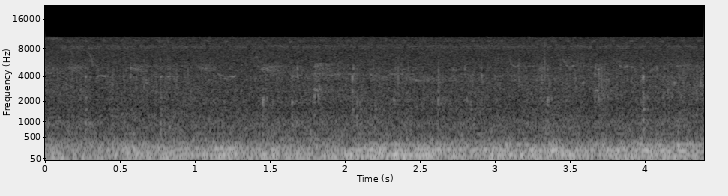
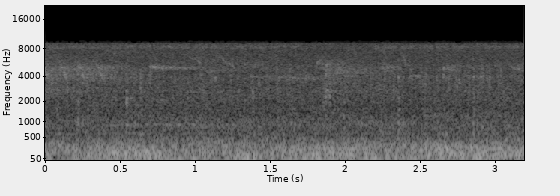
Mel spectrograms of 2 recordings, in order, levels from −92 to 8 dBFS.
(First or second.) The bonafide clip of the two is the first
